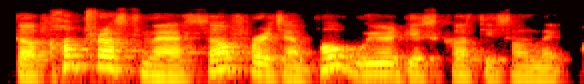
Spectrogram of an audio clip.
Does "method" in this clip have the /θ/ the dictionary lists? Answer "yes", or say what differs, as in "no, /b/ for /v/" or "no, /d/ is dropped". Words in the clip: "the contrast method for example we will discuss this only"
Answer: no, /s/ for /θ/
